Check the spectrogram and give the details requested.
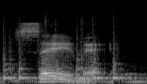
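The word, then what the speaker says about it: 晴明: But if you give them their classical, Chinese-influenced reading, they would be pronounced Sei-mei.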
